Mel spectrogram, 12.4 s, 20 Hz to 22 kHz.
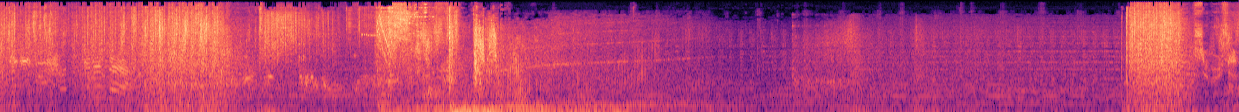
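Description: Heavy gunfire in a Mass Effect 3 battle at a Sur'Kesh checkpoint, loud bursts and a deep boom mixed with radio-style voices and game effects, surging midway and again near the end.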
